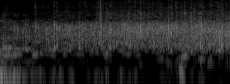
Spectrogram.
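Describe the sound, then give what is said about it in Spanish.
Steady applause from an audience at an Amway business talk, given for the late Bill Breed, a dense wash of clapping filling the background at a moderate, even level throughout, with faint low murmuring underneath. “Y, y, un aplauso.”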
